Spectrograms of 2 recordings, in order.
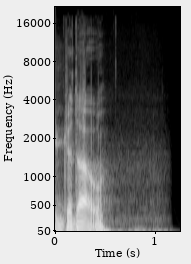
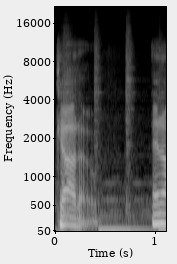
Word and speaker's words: Godot: Yeah, I I go with the second one. I say godau. Godote, and the one that I used, G. And I'll add a quick disclaimer here. However you want to pronounce it, it's except for GA. That's just wrong.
